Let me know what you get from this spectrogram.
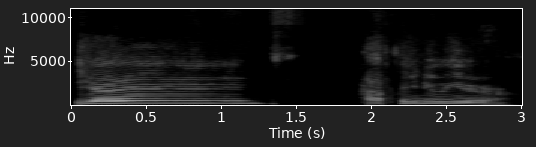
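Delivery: high, loud party cheer; mock cheer. Shown as a demonstration. A hollow party greeting, high and cheery. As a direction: shout it like a New Year toast. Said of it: "beyond the outer shell of".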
